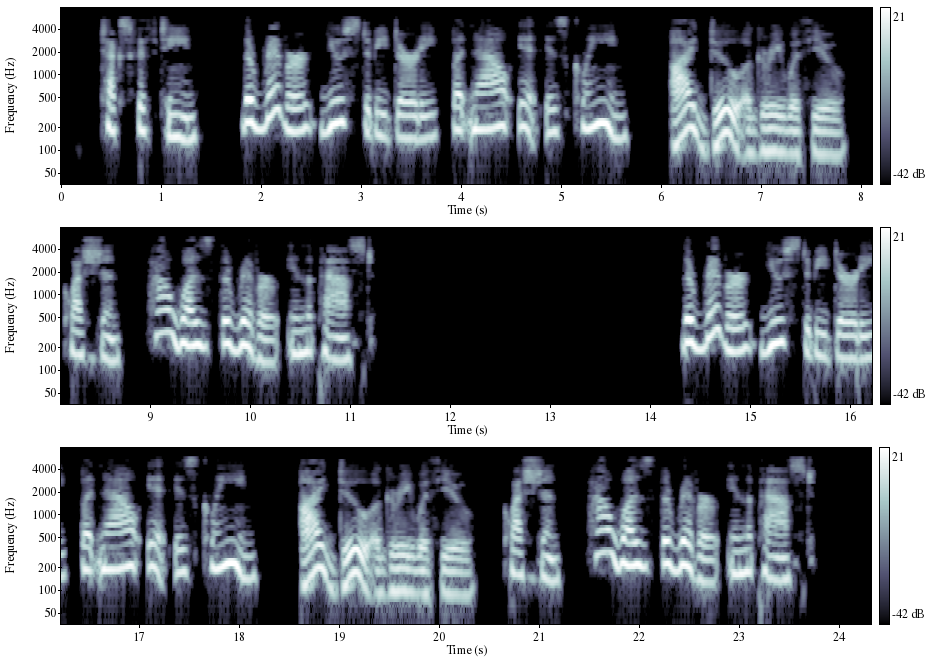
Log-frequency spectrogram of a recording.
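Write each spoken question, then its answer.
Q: How was the river in the past?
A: Dirty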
